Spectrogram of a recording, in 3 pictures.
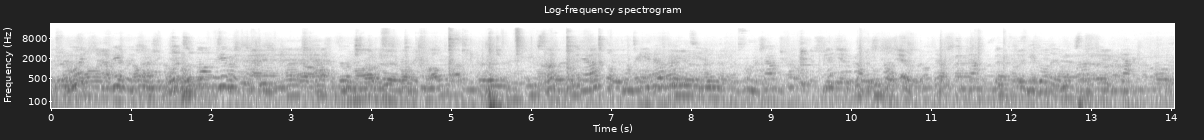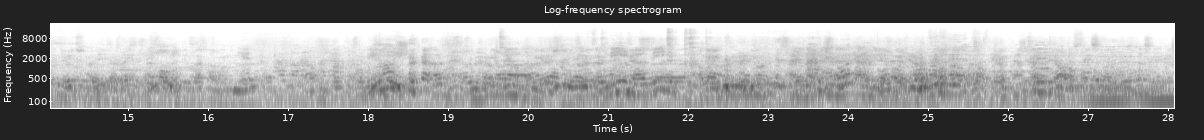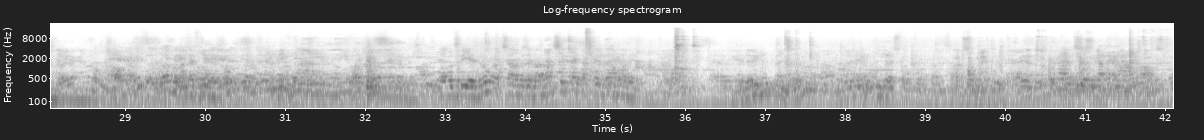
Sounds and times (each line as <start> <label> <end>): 0.0 busy bar 42.1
